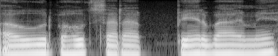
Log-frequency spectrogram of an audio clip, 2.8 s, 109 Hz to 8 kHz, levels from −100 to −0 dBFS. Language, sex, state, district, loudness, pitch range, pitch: Bhojpuri, male, Bihar, Muzaffarpur, -13 LUFS, 125-130 Hz, 130 Hz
